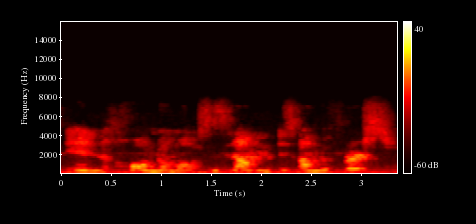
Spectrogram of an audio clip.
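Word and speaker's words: νόμος: Professor Morel, where's the accent in ho nomos? Is it on the first omicron or second? Okay, that's the difference. Ho nomos, okay, accent on the first syllable is law or convention.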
